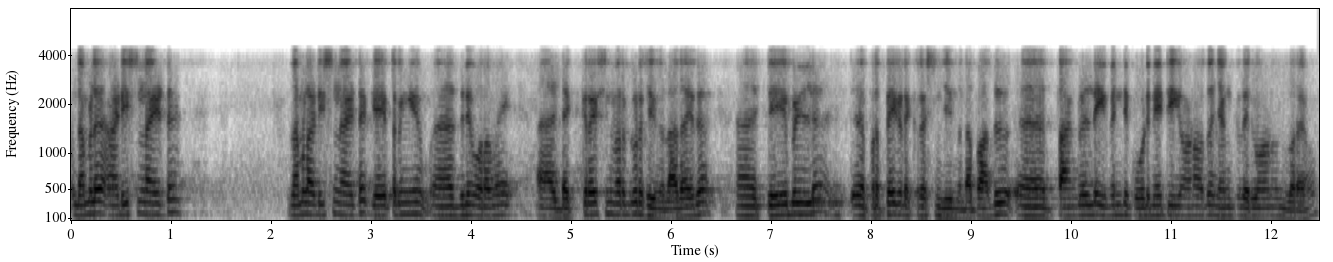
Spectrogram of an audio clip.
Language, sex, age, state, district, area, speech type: Malayalam, male, 18-30, Kerala, Idukki, rural, conversation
